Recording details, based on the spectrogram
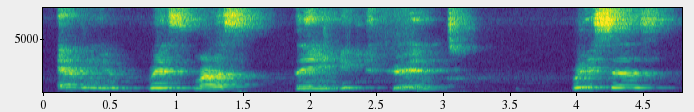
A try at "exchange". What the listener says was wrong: Lại không xì ở chữ exchange.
